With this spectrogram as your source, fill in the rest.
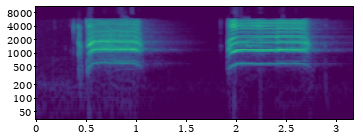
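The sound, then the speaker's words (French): A comedian imitates a seagull's cry with two loud, harsh, nasal calls, each about half a second to a second long, separated by a short pause. “Tu vois, ça c'est une mouette ça.”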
